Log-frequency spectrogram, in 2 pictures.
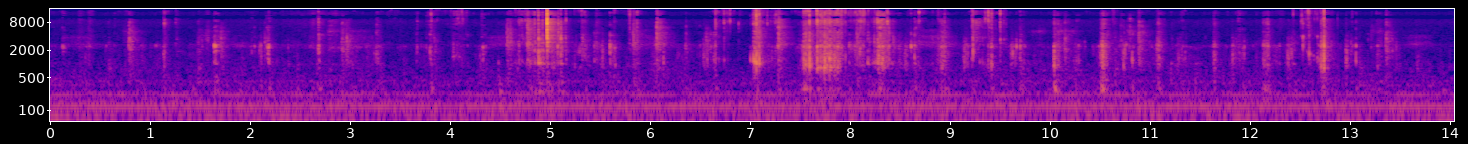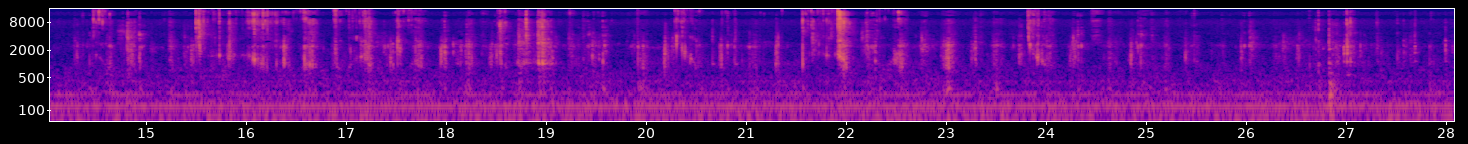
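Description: Close-miked eating sounds: chewing a shrimp cheeseburger and crunchy curly fries, with sharp crunches and mouth clicks every second or two over a steady low hum. The loudest crunches come about five seconds in and in a cluster around seven to eight seconds in.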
